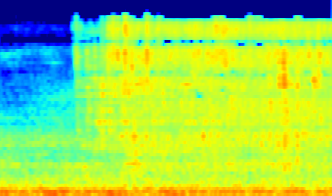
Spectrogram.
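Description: Cooking oil poured into a hot aluminium kadai over a gas burner. The hiss comes in sharply about half a second in and holds steady.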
